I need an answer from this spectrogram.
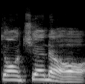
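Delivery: mocking Jamaican-sounding accent. Imitating the other speaker's phrase: imitating a Jamaican-sounding Wisconsin accent. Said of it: "you're like".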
